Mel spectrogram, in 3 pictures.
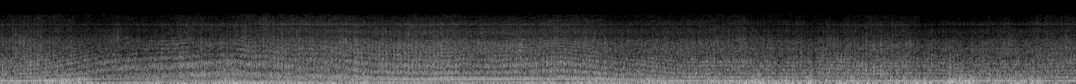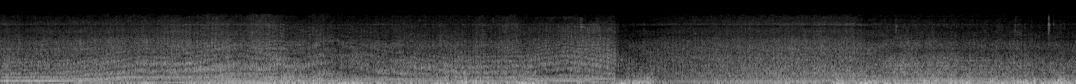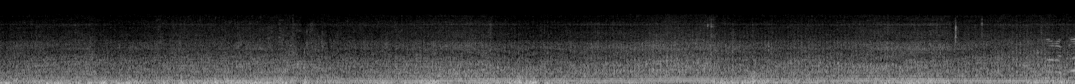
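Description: Helicopter hovering overhead, heard from beneath at the end of its long line: a steady low rotor beat and engine drone under a loud rush of rotor wash.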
